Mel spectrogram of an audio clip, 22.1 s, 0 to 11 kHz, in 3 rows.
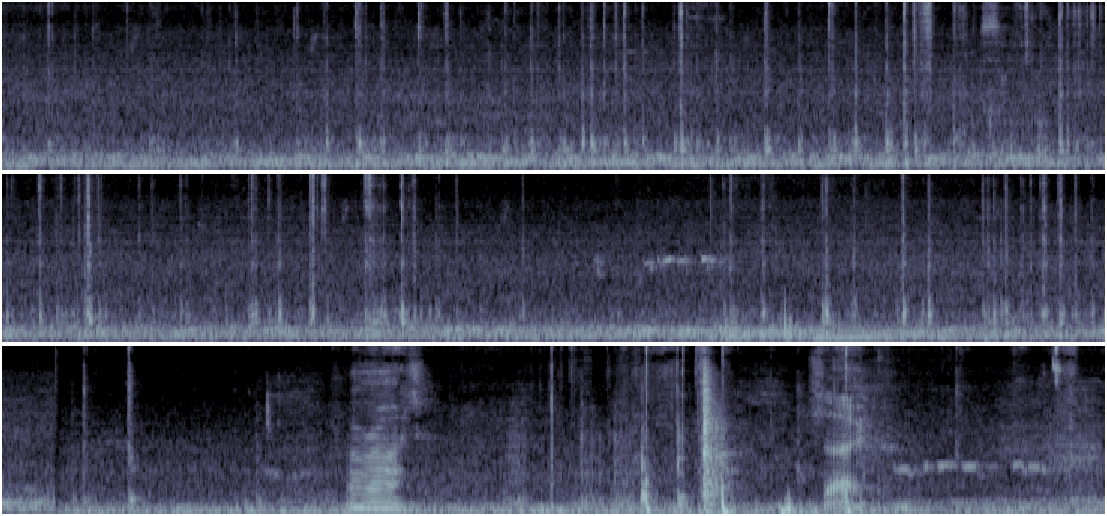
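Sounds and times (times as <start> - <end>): low steady hum: 14.8 - 22.0.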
